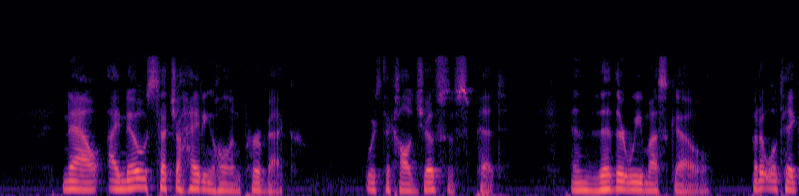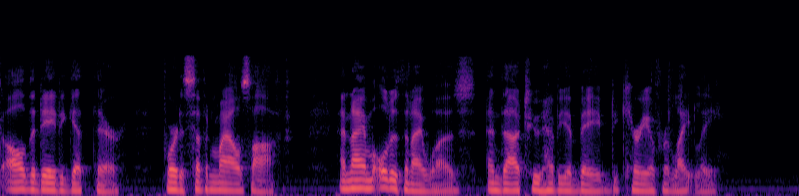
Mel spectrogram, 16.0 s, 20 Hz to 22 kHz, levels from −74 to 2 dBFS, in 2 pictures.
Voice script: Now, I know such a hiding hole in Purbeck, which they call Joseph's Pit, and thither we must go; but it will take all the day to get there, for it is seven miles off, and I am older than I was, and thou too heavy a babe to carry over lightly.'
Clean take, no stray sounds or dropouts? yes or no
yes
